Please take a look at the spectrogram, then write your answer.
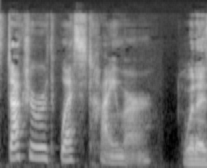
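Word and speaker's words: Westheimer: Ruth Westimer.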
